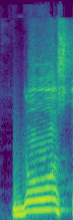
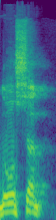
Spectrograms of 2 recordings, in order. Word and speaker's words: دوست: ساکن، تے بھی ساکن۔ دوست، ہم کہہ دیتے ہیں دوست، دوست نہیں ہوتا، دوست، پوست، یہ ساکن ہے سارے کے سارے۔ تو یہ ہمیں تلفظ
